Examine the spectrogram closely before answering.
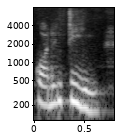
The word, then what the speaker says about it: quarantine: You're familiar with the word Valentine, it is similar, say quarantine.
